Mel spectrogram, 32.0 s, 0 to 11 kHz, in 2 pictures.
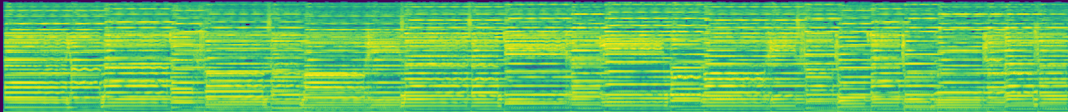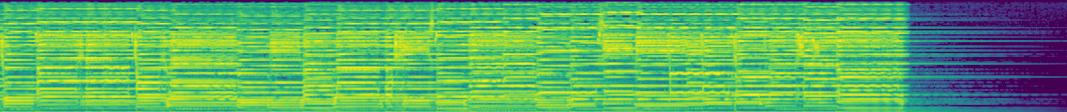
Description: Choralplayer playing Stabat Mater by G.P. da Palestrina based on the edition CPDL #48614
G.P. DA PALESTRINA - STABAT MATER Eja Mater, fons amoris (All voices) Ads stop: auto-stop
sacred choral work
Composed in the late 16th century, Palestrina's setting of the Stabat Mater is known for its emotional depth, intricate polyphonic textures, and expressive harmonies.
